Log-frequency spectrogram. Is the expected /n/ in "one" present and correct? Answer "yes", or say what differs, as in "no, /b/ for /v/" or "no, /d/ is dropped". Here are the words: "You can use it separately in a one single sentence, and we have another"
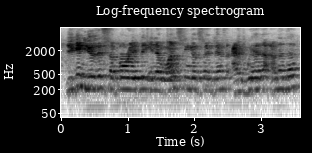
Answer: yes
